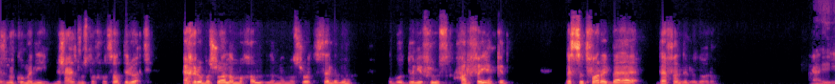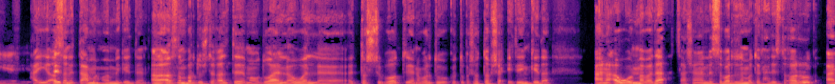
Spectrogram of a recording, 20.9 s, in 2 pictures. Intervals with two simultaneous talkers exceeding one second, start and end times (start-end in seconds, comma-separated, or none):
none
